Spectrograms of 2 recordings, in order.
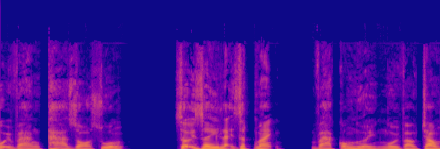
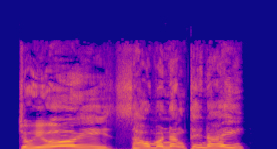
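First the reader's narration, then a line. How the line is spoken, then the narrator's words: Exclaiming. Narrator (Vietnamese): Ivan kêu lên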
